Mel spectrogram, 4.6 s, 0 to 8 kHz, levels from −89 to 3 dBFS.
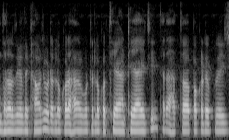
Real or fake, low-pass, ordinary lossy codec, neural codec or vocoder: real; none; none; none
